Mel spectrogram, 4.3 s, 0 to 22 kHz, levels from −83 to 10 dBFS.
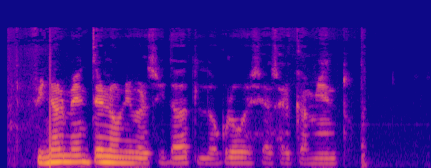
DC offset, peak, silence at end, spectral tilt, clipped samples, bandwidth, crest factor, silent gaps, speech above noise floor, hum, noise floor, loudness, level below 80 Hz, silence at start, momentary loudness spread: under 0.1%; -4 dBFS; 0.65 s; -7 dB/octave; under 0.1%; 11.5 kHz; 18 dB; none; 47 dB; none; -68 dBFS; -21 LUFS; -52 dBFS; 0.35 s; 18 LU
